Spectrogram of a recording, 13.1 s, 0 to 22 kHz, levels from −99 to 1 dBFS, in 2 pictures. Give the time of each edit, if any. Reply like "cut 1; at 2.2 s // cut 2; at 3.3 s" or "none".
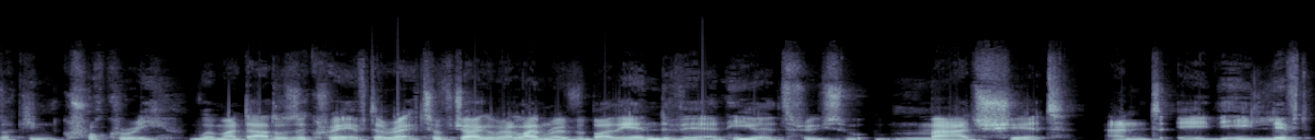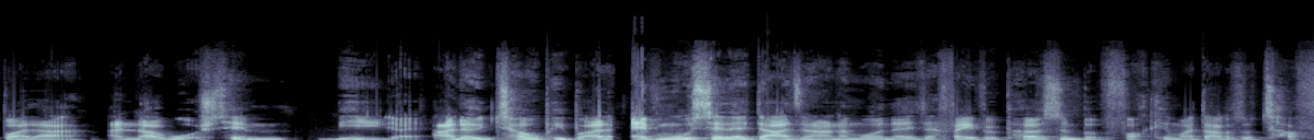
cut 1; at 8.1 s // cut 2; at 9.7 s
